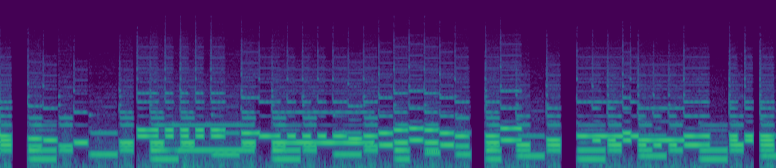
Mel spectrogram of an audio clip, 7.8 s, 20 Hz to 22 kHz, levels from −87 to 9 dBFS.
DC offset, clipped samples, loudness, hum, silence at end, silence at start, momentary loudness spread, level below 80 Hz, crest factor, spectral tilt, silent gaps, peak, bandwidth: under 0.1%; under 0.1%; -24 LUFS; none; 0 s; 0 s; 4 LU; -50 dBFS; 12 dB; -8 dB/octave; 0.12-0.26 s, 4.71-4.84 s, 5.61-5.75 s, 7.54-7.59 s; -10 dBFS; 10 kHz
